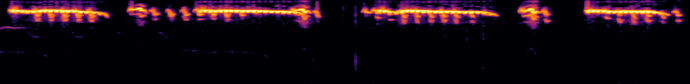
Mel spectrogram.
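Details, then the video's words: Loud hunger cries of a cuckoo chick among fed nestlings: shrill, sustained high-pitched wheezy notes, several in quick succession with short clicking bursts between them. "The natural chicks are full, while the cuckoo cries loudly out of hunger.亲生的小鸟都吃饱了，杜鹃鸟饿得吱吱叫"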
